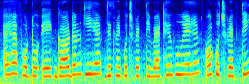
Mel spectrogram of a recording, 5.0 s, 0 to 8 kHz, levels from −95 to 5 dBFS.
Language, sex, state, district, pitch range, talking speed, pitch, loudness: Hindi, female, Chhattisgarh, Balrampur, 300-360 Hz, 180 wpm, 320 Hz, -20 LUFS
